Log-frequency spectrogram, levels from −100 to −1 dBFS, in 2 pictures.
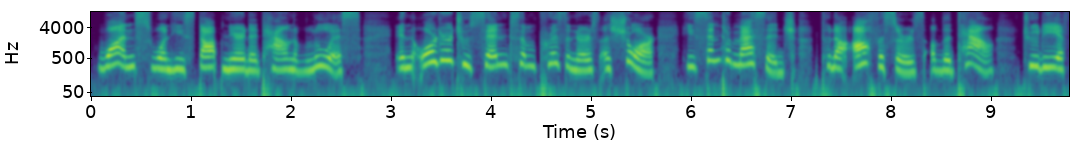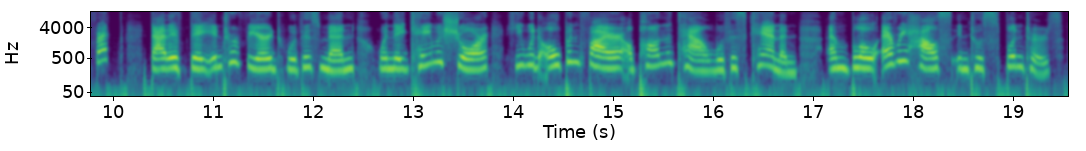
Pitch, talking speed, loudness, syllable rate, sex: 270 Hz, 170 wpm, -21 LUFS, 4.9 syllables/s, female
